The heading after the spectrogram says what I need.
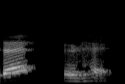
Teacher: क्योंकि उत्क्षिप्त का अर्थ होता है जीभ का पटकना और ताड़न जात का अर्थ होता है जीभ को प्रताड़ित करना। तो जब आप ड और ढ का उच्चारण करेंगे तो आप महसूस करेंगे कि जीभ को आप एकदम से पटक रहे हैं, ड ढ, जीभ को ऊपर ले जा रहे हैं, फिर एकदम से नीचे ला रहे हैं। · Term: उत्क्षिप्त या ताड़न जात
